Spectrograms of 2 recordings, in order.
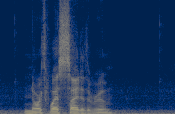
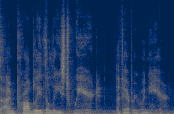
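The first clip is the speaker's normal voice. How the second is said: whispered aside; 4 semitones lower, 6 dB quieter than usual. Acted. Aside inside [name]'s introduction.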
